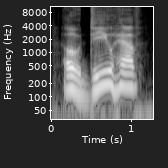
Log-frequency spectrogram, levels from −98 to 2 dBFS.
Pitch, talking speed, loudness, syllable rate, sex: 150 Hz, 190 wpm, -15 LUFS, 6.0 syllables/s, male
